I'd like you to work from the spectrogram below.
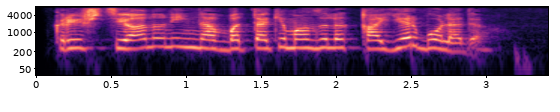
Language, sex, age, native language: Uzbek, female, 18-24, Uzbek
